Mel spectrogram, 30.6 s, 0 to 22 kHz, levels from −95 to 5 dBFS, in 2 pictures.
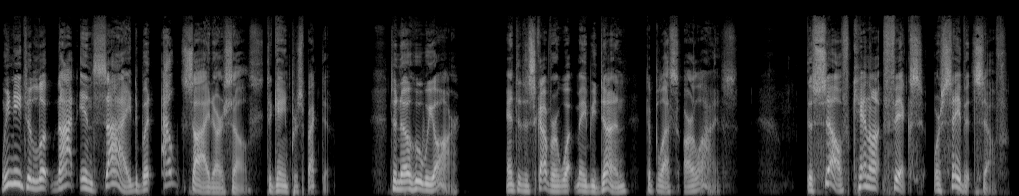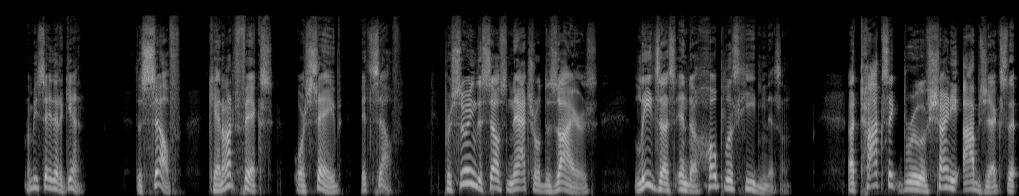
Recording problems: none

